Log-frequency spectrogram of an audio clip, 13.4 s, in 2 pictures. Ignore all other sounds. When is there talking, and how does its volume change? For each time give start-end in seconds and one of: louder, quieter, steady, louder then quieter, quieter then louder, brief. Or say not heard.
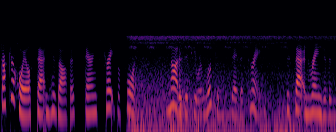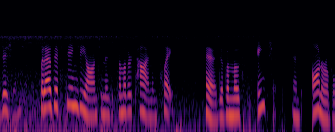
0.0-10.2 steady
10.8-13.3 brief.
